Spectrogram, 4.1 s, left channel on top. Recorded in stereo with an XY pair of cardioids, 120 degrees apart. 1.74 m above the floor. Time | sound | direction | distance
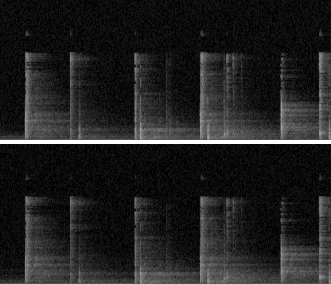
0.3 | chopping | 25° left | 0.7 m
